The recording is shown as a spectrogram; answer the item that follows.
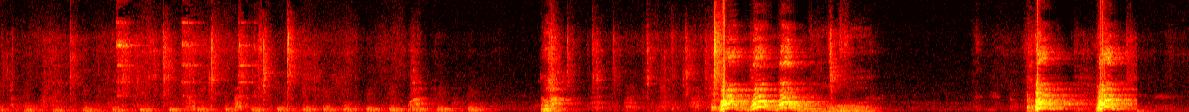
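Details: Female Golden Retriever barking muffled by her blanket while acting crazy mad; about five seconds of low, rhythmic grumbling pulses, then two separate loud bursts of rough, harmonic barks with short silences between.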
